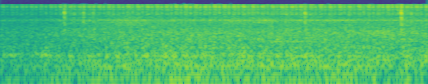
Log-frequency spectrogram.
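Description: Steady background rumble like a running engine, a continuous noise with a low hum, rising slightly in level shortly after the start.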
